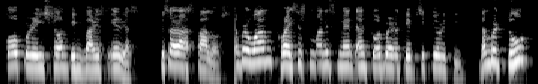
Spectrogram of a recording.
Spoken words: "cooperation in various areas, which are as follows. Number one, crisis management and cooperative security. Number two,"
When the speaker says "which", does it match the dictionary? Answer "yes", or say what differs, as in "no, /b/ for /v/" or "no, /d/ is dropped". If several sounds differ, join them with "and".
no, /s/ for /tʃ/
